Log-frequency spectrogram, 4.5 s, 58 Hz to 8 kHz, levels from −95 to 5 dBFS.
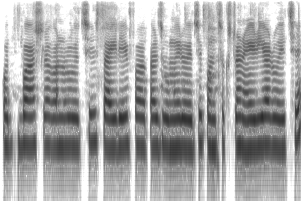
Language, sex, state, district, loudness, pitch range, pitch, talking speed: Bengali, female, West Bengal, North 24 Parganas, -21 LUFS, 220-230 Hz, 225 Hz, 170 wpm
